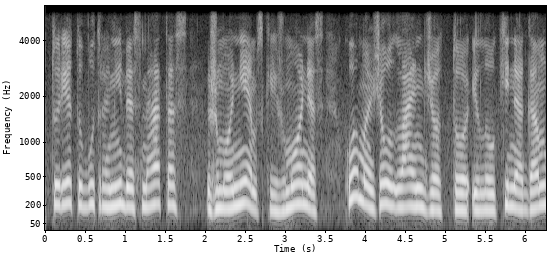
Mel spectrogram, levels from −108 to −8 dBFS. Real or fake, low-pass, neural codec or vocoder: real; 5.4 kHz; none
